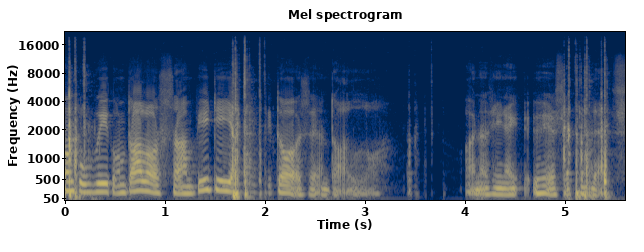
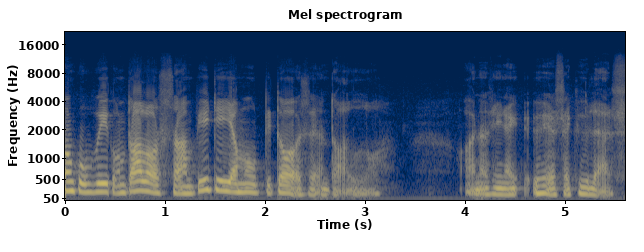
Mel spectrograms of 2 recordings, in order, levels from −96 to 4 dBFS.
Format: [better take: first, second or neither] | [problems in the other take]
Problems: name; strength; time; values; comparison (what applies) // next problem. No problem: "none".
second | noise reduction (neural mask model RNNoise)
